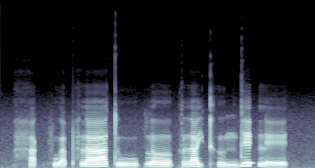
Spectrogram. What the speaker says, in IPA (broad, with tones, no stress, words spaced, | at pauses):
ha˨˩k̚fu˨˩a̯pʰlaː˦˥ tuː˩˦plɤː˧ kra˧jkʰɯ˨˩ŋde˥˩ʔ leː˨˩t̚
